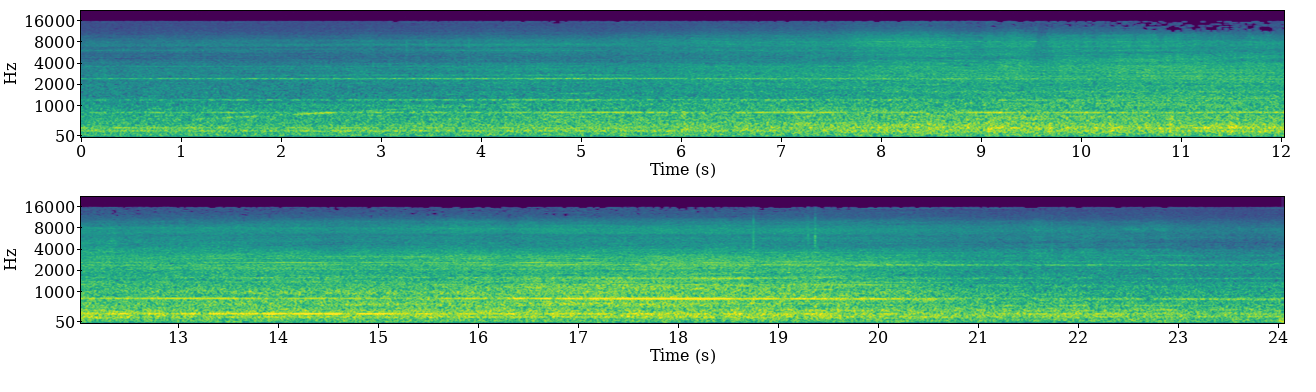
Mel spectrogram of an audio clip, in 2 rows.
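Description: A train moving through a railway station. The noise builds slowly to its loudest about 18 seconds in and then eases off, with steady humming tones held throughout.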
